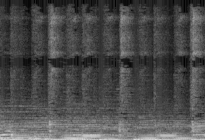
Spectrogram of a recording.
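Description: Loud live band music through a PA speaker stack: a melody of held notes over heavy bass and drum beats.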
